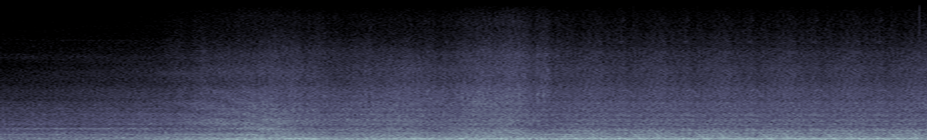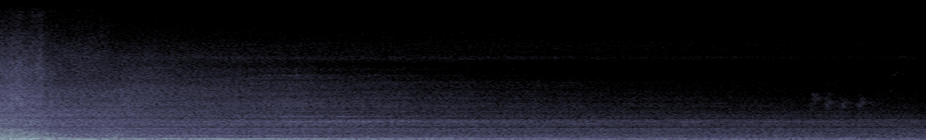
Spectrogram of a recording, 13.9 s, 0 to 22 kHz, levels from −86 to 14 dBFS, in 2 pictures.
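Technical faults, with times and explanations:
4.75–6.89 s, broken-record loop: a 0.48 s fragment repeats exactly, back to back, four times, so the sound sticks in place and the audio due in that span is lost. Likely the player or stream stalled and kept resending its last held fragment.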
